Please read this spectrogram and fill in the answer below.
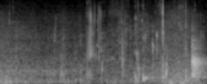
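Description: A brief pause in speech: a quiet room with a few faint, short clicks.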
